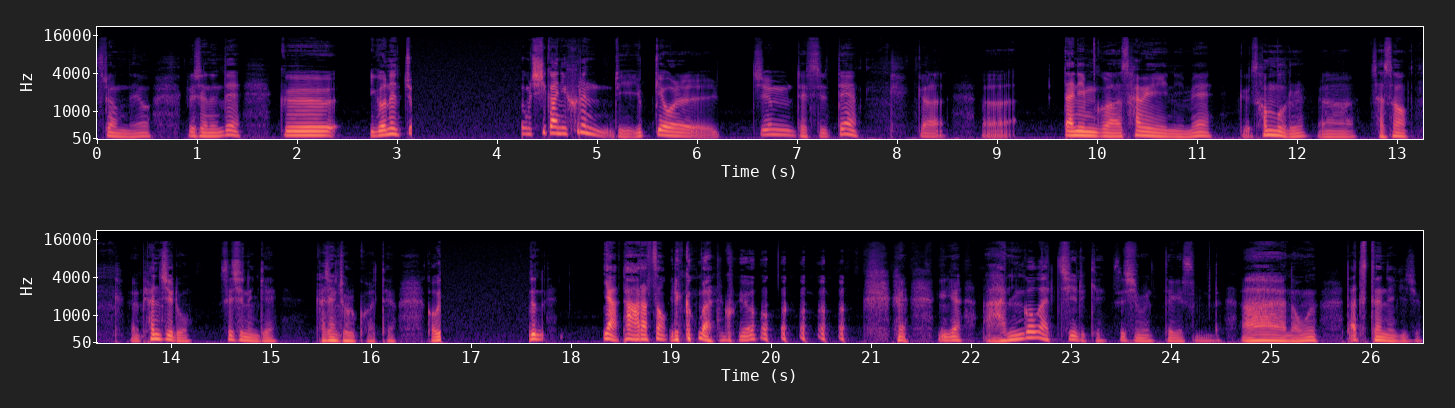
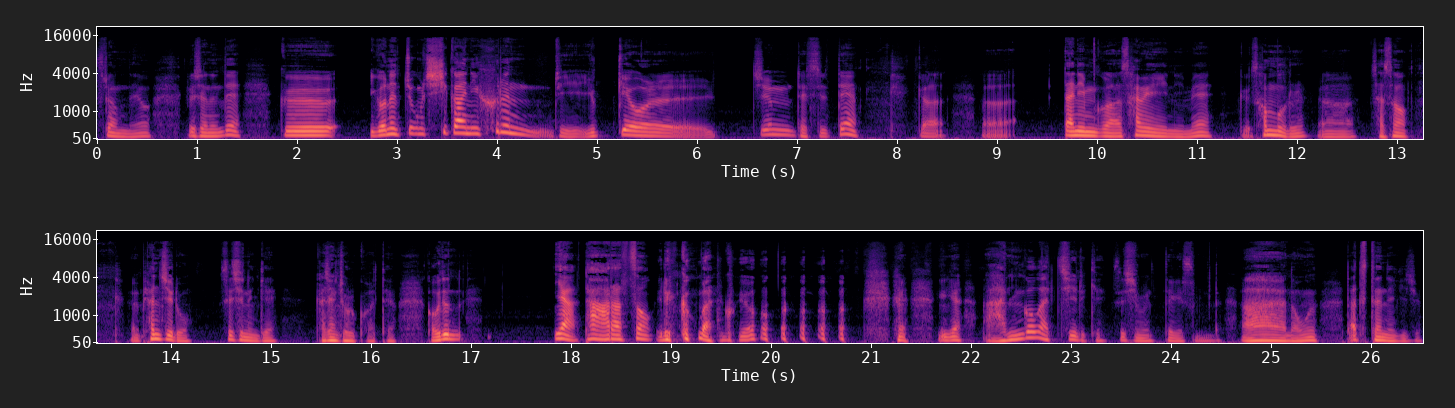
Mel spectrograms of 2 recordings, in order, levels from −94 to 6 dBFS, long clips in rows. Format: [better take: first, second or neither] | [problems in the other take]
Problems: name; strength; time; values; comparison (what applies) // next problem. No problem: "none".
second | audio freezing; at 3 s for 1 s and at 17 s for 1 s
